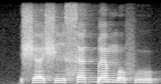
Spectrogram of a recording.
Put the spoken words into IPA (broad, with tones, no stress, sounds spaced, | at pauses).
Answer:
ʃ ɛ˨ ʃ i˨ s ɛ˧ ɡ͡b ɛ˧ m o˨ f u˨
